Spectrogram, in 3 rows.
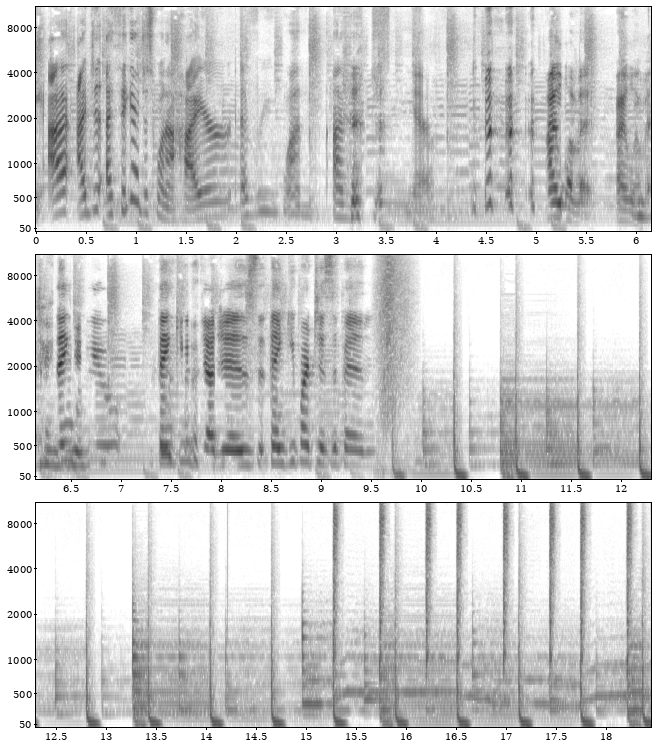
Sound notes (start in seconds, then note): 4.3 laughing; 9.6 whooshing; 10.5 upbeat music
